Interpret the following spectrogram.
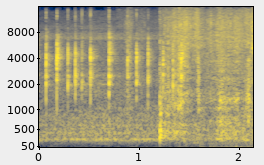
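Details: Bat echolocation calls at a bat rehabilitation home, made audible by a bat detector, come through as rapid, dry ticks several times a second, followed by a rougher crackle. Bats listen to the echoes to find objects.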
